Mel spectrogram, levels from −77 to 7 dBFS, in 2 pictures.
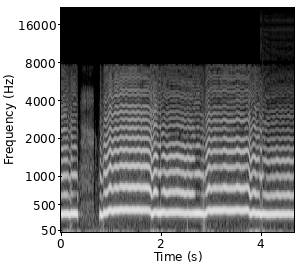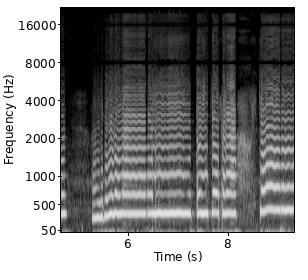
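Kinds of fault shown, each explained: Imaging from linear upsampling: From 3.99 s, straight-line interpolation dulls the top. Faint mirror images shimmer metallically between 8 kHz and 16 kHz, roughly 40 dB down.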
